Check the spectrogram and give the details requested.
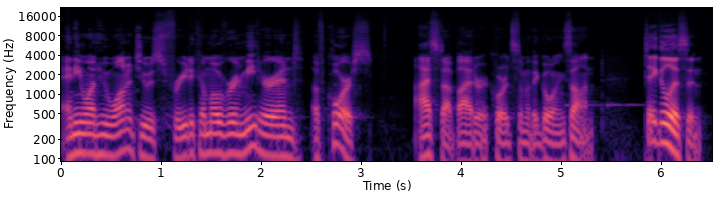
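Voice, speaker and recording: An actor playing a chatty, upbeat radio host aboard a starship in an audio drama. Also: male voice, fairly low pitch, expressive, a little fast, a little mellow, dry recording, natural voice.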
